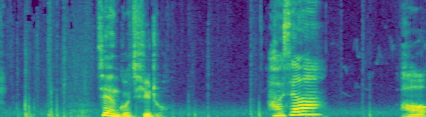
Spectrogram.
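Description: A young woman speaks brightly, close by.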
